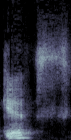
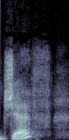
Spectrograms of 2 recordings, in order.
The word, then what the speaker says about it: GIF: say it wrong allegedly the creator of that particular image file says that it should be pronounced jiff but i will tell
